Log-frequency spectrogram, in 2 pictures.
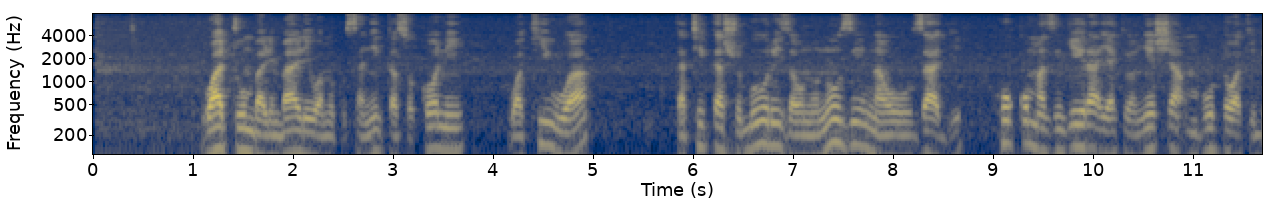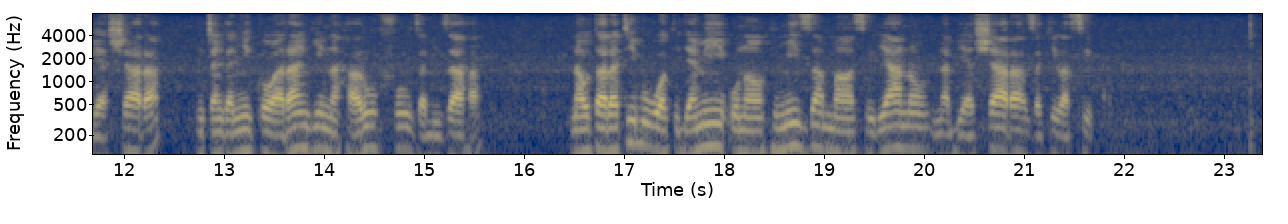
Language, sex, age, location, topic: Swahili, male, 18-24, Dar es Salaam, finance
